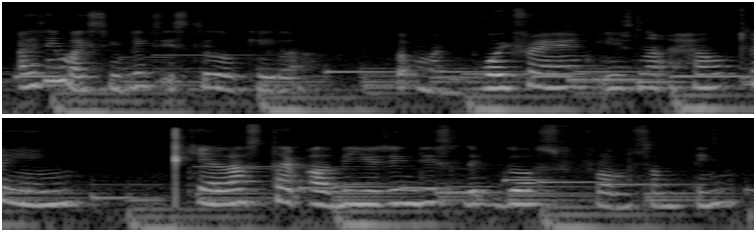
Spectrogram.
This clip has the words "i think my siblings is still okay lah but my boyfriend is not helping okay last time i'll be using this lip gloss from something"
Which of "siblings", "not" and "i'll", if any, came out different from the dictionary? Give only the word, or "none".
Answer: siblings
